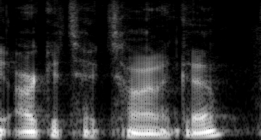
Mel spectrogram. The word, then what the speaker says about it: Arquitectonica: But the design of the hotels, that was done by a company called Arquitectonica. – Jeez. – Another word that rhymes with harmonica. – Yeah, say that five times Arquitectonica.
